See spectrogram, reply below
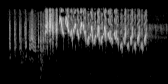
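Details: House Wren of southwest Ohio, heard in town after it migrates back in spring, singing a few soft, dry chattering notes, then a fast, bubbling cascade of high warbled trills that tumbles along for about two seconds.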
